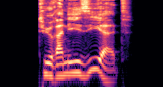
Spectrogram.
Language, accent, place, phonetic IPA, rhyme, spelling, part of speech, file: German, Germany, Berlin, [tyʁaniˈziːɐ̯t], -iːɐ̯t, tyrannisiert, verb, De-tyrannisiert.ogg
- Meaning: 1. past participle of tyrannisieren 2. inflection of tyrannisieren: third-person singular present 3. inflection of tyrannisieren: second-person plural present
